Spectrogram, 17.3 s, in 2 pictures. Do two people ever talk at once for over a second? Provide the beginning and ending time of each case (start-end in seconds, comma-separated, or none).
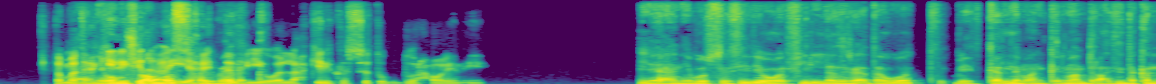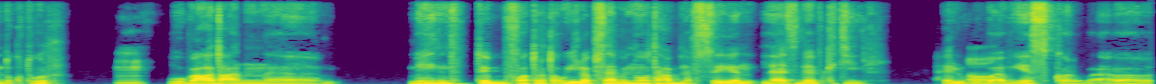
0.5-2.1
